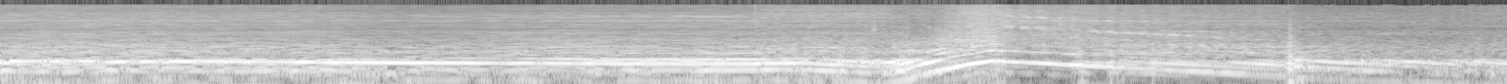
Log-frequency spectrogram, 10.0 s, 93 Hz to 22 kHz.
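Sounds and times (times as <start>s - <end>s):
motorcycle engine revving: 0.0s - 10.0s.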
